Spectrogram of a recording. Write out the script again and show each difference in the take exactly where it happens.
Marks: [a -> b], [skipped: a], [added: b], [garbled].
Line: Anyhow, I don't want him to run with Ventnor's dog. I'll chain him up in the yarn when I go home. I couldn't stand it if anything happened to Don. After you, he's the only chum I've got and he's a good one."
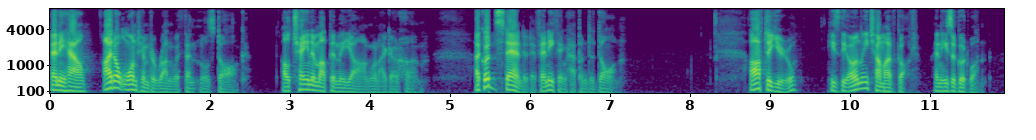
Anyhow, I don't want him to run with Ventnor's dog. I'll chain him up in the yarn when I go home. I couldn't stand it if anything happened to Don. After you, he's the only chum I've got and he's a good one."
